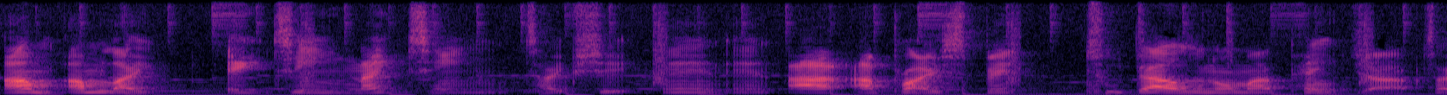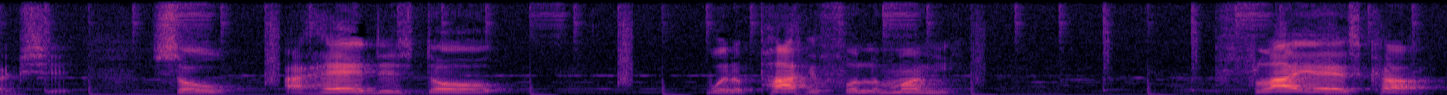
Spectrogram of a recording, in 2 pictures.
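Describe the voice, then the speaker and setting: A man's voice: on the low side, expressive, measured pace, a bit bright, soft background music. A man in his thirties telling a long personal story in a casual interview, rambling with lots of "you know what I'm saying" and swearing. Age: 30s. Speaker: interview guest.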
